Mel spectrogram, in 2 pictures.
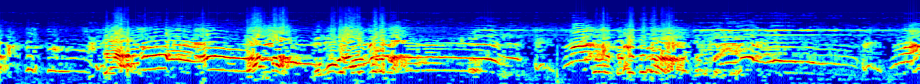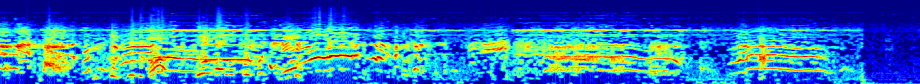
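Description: A young child crying and screaming in long, repeated high-pitched wails, with a faint steady high whine underneath from about five seconds in.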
